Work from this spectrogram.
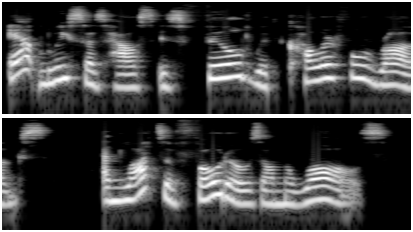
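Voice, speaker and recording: A young adult woman reading a children's picture book aloud in an expressive, animated way. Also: mid-range voice, moderate pace, no room sound, clean studio sound. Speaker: storyteller.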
